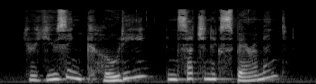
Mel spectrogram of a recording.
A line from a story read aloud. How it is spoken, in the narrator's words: she whispered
